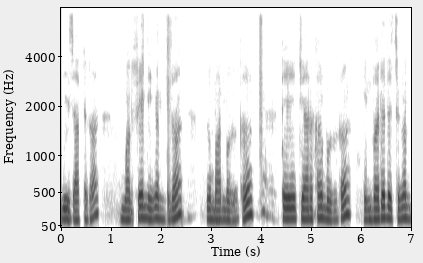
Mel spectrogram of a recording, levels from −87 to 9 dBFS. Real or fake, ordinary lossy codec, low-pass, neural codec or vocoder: fake; none; 7.2 kHz; codec, 16 kHz, 2 kbps, FreqCodec, larger model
